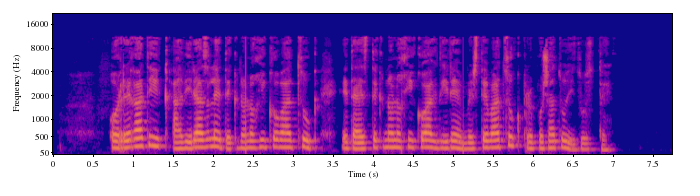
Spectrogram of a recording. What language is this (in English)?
Basque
